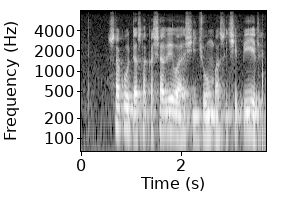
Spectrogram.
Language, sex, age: Tsonga, male, 22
